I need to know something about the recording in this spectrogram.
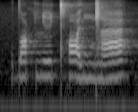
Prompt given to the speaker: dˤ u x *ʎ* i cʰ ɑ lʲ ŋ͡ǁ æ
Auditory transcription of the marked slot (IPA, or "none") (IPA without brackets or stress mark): ʎ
